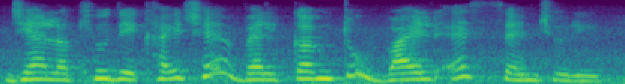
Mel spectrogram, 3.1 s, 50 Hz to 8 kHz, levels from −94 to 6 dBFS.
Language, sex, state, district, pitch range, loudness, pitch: Gujarati, female, Gujarat, Valsad, 220-265 Hz, -14 LUFS, 240 Hz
